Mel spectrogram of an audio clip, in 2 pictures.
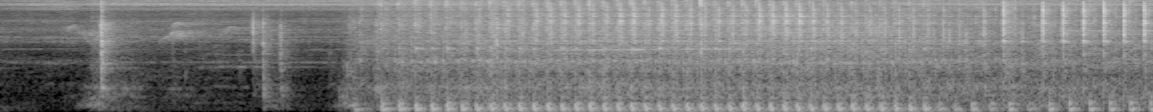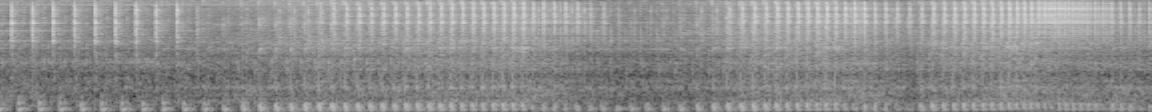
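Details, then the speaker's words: Yamaha New Jupiter Z (Vega ZR) motorcycle, before repair; starts after a couple of tries into a very harsh, rattly idle with fast clatter; teardown judged worn piston and found a slack cam chain, which was replaced. "Seperti yang udah kita dengarkan, bahwa suara mesin motor ini sangat kasar sekali."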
